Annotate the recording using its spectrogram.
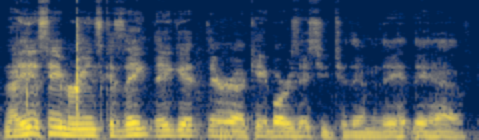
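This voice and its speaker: A man giving a casual, rambling gear review in a halting way, drawing out his words and trailing off. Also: medium pitch, fairly even intonation, noisy background. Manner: halting, drawn-out delivery with trailing phrases. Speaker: product reviewer, military veteran.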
